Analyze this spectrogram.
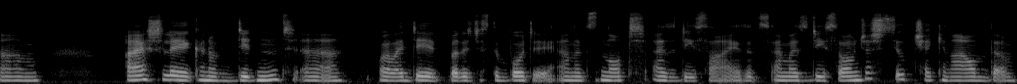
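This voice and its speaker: Soft-spoken and monotone, with flat intonation, a woman talks at a fairly slow pace in a medium pitch on a very clean recording with a silent background. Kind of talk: casual talk to camera, unboxing. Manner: quiet, soft-spoken.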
